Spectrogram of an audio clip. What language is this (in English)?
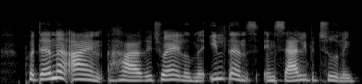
Danish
